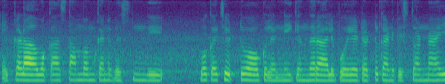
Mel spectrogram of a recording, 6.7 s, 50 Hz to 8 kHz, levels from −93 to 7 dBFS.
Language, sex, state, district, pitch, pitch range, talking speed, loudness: Telugu, female, Telangana, Karimnagar, 195 Hz, 190-200 Hz, 90 wpm, -18 LUFS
